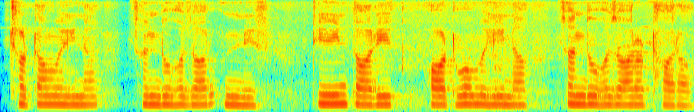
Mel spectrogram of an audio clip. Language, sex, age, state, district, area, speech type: Urdu, female, 45-60, Delhi, Central Delhi, urban, spontaneous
